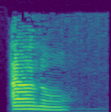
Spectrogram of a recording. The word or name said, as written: annal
